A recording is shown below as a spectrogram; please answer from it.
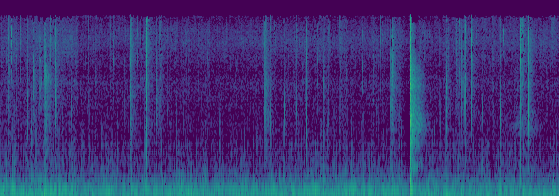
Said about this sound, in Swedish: Lyssna till eldens sprakande ljud.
